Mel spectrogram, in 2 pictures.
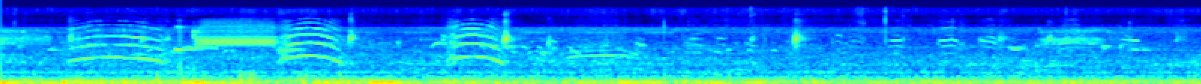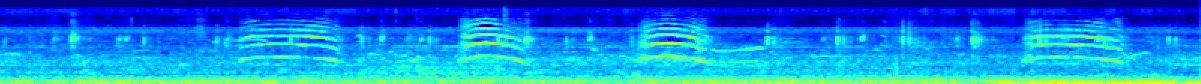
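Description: A bird giving short calls in runs of about three, one every second or so. Each call rises and then falls in pitch. A steady low rumble runs underneath.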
